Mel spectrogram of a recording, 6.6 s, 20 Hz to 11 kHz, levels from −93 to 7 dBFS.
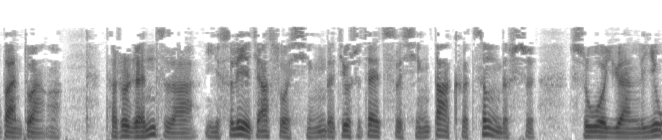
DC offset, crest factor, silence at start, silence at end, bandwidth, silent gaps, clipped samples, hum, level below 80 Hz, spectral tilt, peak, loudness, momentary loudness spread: under 0.1%; 22 dB; 0 s; 0 s; 5.8 kHz; none; under 0.1%; none; -56 dBFS; -10 dB/octave; -2 dBFS; -23 LUFS; 11 LU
